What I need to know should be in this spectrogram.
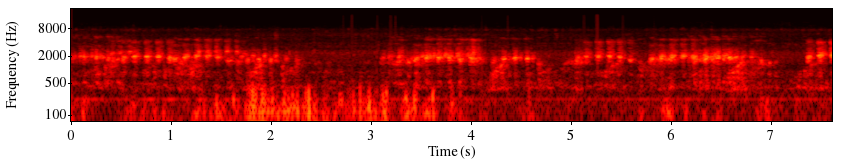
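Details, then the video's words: Frog chorus at night by a pond: rattling, pulsed croaks in bursts of one to two seconds from several overlapping callers, over a steady low rumble and some thumping background noise. "1 Stunde Froschkonzert. Frosch Geräusche quaken. Frösche Geräusche Konzert"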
